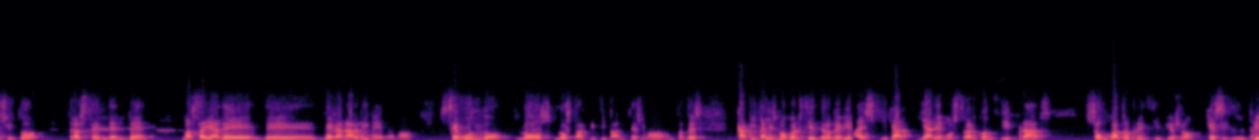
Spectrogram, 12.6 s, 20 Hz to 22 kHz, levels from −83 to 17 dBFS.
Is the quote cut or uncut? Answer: cut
